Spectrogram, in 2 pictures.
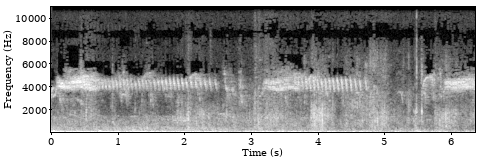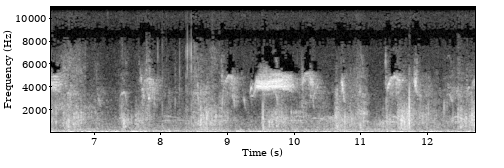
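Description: Faint outdoor ambience: a small bird repeats a high, rapid trill about every three seconds, some lasting over a second and others shorter. Scattered soft footsteps sound under a low rumble of wind or distant traffic.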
